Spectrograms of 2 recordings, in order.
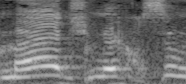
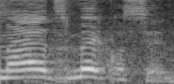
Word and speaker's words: Mads Mikkelsen: that Emad s Nicholson so it's matte like Mads Mads Mikkelsen yeah you've seen him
